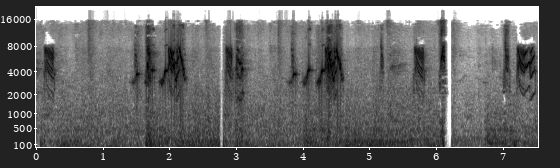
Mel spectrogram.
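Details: Double-collared seedeater singing in tui tui style to provoke and warm up other males; short bursts of high chirps and twittering phrases about every second, with isolated sharp notes between.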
